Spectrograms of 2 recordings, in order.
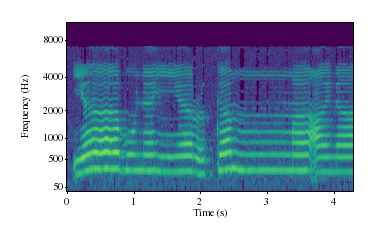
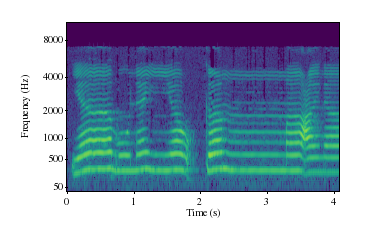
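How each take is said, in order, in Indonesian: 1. Bunyi b menyatu dengan dengung m. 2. Bunyi b menyatu dengan dengung m.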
